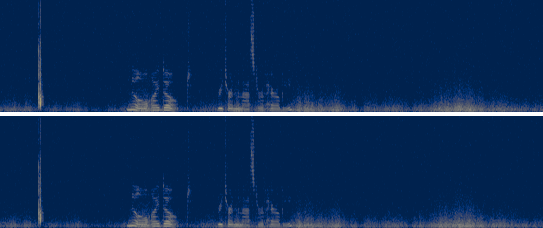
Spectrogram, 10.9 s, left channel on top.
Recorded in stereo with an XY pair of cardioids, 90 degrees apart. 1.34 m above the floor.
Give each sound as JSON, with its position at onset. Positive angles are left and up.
{"t": 0.8, "sound": "a clap", "azimuth_deg": 30}
{"t": 2.5, "sound": "a woman speaking", "azimuth_deg": 0}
